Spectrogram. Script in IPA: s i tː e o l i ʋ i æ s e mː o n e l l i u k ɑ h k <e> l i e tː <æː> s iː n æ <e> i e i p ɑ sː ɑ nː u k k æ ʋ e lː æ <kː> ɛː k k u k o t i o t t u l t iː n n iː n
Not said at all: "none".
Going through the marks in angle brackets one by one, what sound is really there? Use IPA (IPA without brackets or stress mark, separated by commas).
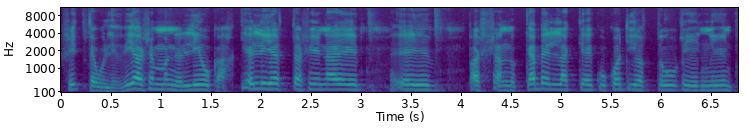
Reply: e, æ, e, kː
